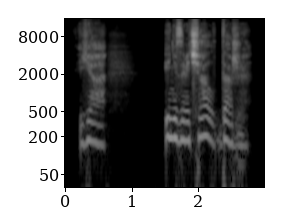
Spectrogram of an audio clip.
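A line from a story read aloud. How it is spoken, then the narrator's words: Whisper. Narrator (Russian): прошептал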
